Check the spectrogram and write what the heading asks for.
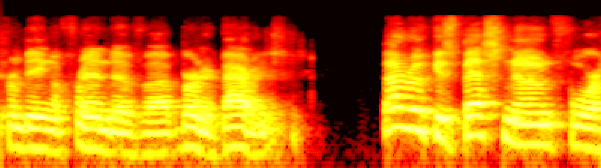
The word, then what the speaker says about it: Bernard Baruch: Bernard Baruch, I know that it looks like Bernard Baruch. Bernard Baruch is how he pronounced it, how he preferred to pronounce it. He wrote it in his own book. He preferred to be called Bernard Baruch.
